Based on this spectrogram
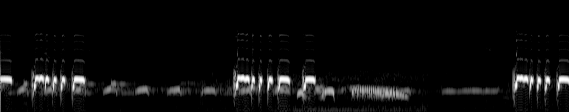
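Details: Local zebra dove song used as a lure: three bursts of fast rolling, bubbling coos about two and a half seconds apart, joined by softer, lower drawn-out cooing notes between them.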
